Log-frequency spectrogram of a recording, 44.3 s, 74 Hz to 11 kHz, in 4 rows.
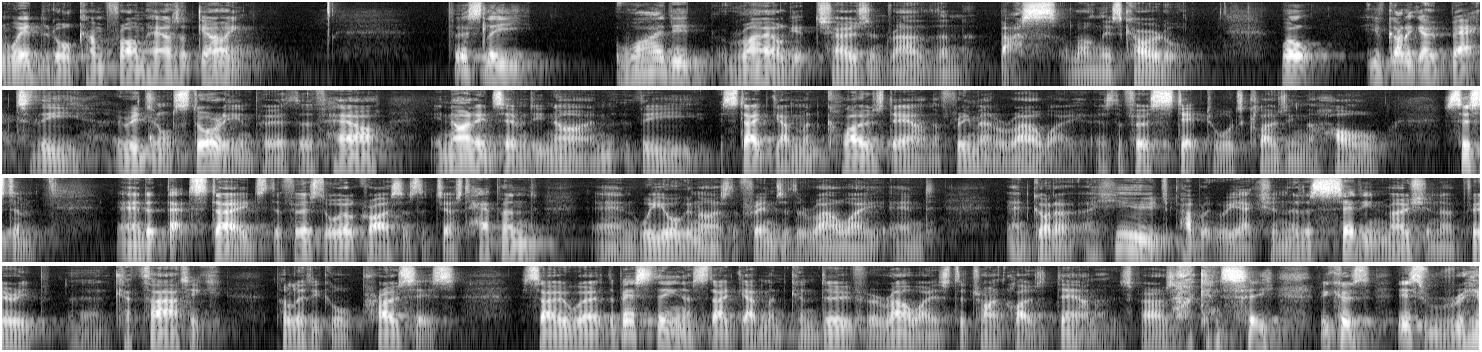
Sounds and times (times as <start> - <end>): Speech: 0.0 - 2.0, 3.4 - 4.0, 4.6 - 9.0, 9.6 - 44.3.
